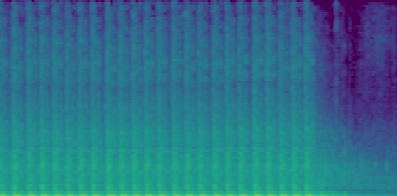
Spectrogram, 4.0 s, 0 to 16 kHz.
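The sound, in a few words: LR300 assault rifle firing in the video game Rust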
